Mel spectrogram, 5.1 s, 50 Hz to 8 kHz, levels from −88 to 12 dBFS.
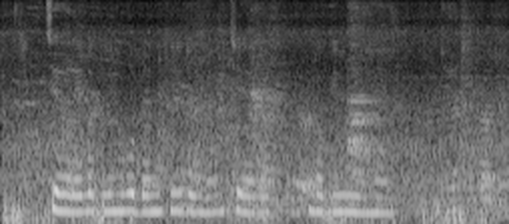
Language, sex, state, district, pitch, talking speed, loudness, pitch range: Hindi, female, Punjab, Pathankot, 225 Hz, 120 wpm, -17 LUFS, 215-230 Hz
